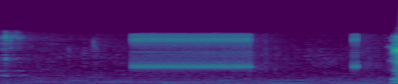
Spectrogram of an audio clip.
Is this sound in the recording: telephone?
yes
